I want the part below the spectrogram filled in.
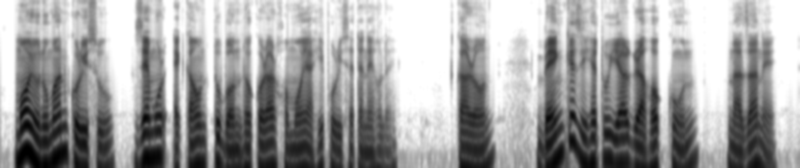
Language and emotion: Assamese, sad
